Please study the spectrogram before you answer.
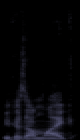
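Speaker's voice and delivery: ordinary talk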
